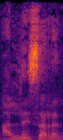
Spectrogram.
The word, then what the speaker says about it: Alizarin: Alizarin. Alizaren. Is that right? Maroon. Really? Oh, I like that. Just maroon. Alizarin. Have I pronounced that right? Yeah. Alizarin.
